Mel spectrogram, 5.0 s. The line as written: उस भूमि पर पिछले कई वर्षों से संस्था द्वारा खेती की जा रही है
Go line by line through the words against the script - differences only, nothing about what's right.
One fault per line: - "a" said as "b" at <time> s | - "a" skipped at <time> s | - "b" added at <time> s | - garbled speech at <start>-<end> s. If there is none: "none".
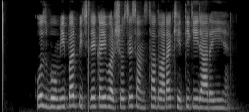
none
